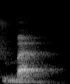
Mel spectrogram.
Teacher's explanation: दोनों होठ चिपक रहे हैं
